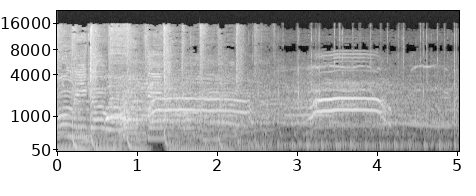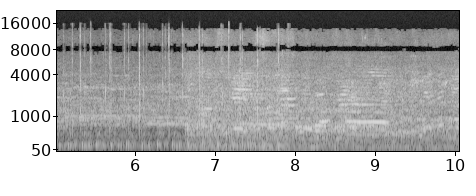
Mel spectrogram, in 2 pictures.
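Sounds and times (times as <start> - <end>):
background pop music: 0.0 - 3.2
crowd cheering and shouting: 0.3 - 9.3.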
